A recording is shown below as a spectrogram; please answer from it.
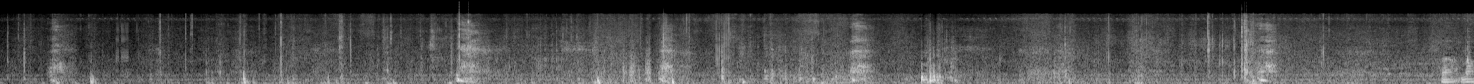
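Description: Agitated honeybees swarm around an opened hive during a colony inspection, filling the air with a dense, continuous buzz and close passes of individual bees, mixed with handling noises.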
